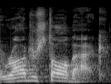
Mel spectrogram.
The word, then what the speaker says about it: Roger Staubach: I will say, to finish the smoker, they named the smoker after famous Dallas Cowboys quarterback, and in Texas, you only say his name one way, Roger Staubach.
